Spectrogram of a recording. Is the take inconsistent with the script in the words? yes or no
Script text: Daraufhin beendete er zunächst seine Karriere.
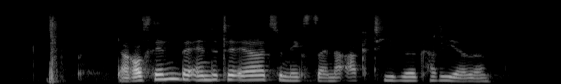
yes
